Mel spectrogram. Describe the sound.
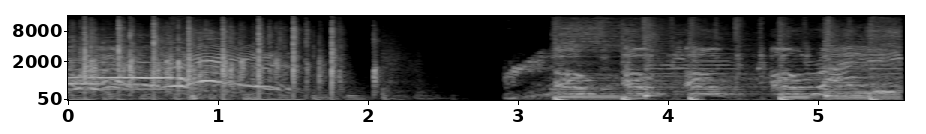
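A bar crowd at Busker's Bar in Dublin claps and cheers in a dense burst with whoops and shouts, fades into a brief silence, then another busy wash of voices and noise follows.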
